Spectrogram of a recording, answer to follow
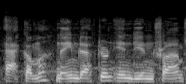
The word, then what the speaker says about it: Acoma: Okay, I used to say Acoma, but Acoma. Sounds a little better. I used to say Acoma too until a Native American came up to me and said the correct pronunciation is Acoma.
